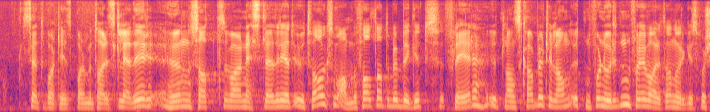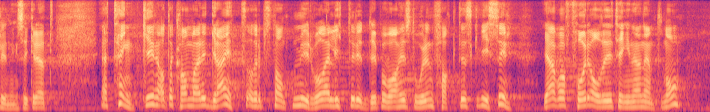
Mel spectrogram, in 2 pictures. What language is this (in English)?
Norwegian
